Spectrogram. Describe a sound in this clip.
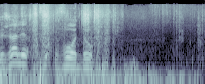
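A man speaks close by, outdoors.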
